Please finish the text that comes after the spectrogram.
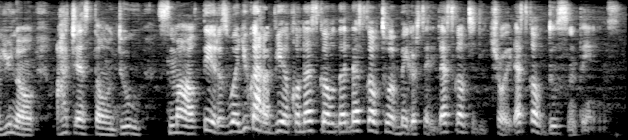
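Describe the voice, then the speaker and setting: An American woman from Chicago with a husky, gravelly voice, telling personal stories in a casual, chatty, emphatic and folksy manner, repeating phrases for effect. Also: deep voice, highs cut off. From Chicago, United States.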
